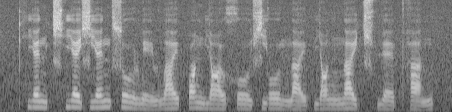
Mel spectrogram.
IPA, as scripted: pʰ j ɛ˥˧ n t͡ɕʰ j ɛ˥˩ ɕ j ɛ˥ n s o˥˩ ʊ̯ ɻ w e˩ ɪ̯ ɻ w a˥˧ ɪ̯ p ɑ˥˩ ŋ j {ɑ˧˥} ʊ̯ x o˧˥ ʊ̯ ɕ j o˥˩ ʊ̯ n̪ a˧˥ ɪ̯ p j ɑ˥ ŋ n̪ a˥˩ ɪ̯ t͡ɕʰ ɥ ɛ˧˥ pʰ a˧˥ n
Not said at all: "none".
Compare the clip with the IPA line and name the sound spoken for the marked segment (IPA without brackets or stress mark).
ɑ˧˥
